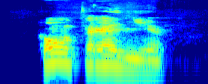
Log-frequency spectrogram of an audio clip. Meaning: third-person plural present indicative/subjunctive of contraindre
- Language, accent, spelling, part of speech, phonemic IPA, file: French, Canada, contraignent, verb, /kɔ̃.tʁɛɲ/, LL-Q150 (fra)-contraignent.wav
